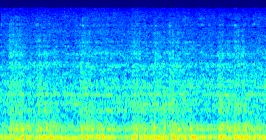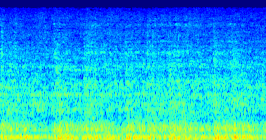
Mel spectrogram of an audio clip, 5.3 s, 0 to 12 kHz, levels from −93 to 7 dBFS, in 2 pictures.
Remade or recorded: recorded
